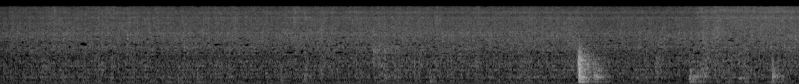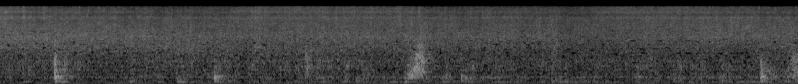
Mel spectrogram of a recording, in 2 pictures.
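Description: Squid and king prawns frying in a frying pan with onions, garlic and ginger, sizzling steadily. A handful of short knocks from a wooden spoon against the pan come as the mix is stirred; the loudest are about six seconds in and about twelve seconds in.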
